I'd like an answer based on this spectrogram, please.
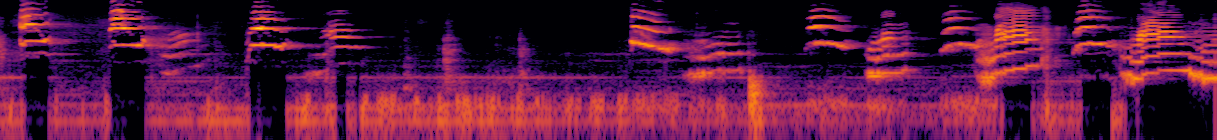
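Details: Mother cat with her kitten, protecting it from danger: a series of short, high, bright meows spaced a second or two apart, then a quicker run of wavering, rising-and-falling meows, in a quiet setting with a faint low rumble between calls.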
